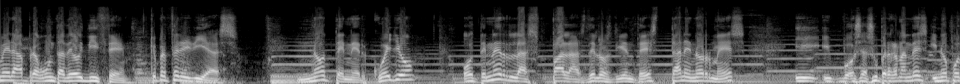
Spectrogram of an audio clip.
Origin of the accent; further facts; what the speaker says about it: Aragon, Spain; Para los de Fraga, como somos de la Franja y hablamos más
